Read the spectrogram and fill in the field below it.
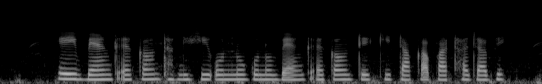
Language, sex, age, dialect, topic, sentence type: Bengali, female, 18-24, Rajbangshi, banking, question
